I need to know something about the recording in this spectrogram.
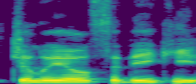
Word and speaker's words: Jaleel Siddiqui: So I was just making sure I got Jaleel's name pronounced correctly, which is Jaleel Siddiqui, who we have here on the show today.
